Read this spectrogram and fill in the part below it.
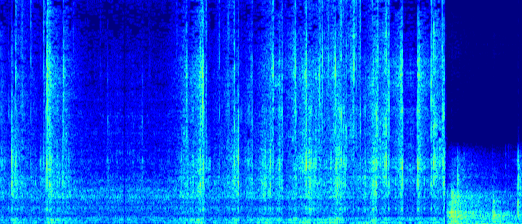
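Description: Marbles click against each other and the wooden rails.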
